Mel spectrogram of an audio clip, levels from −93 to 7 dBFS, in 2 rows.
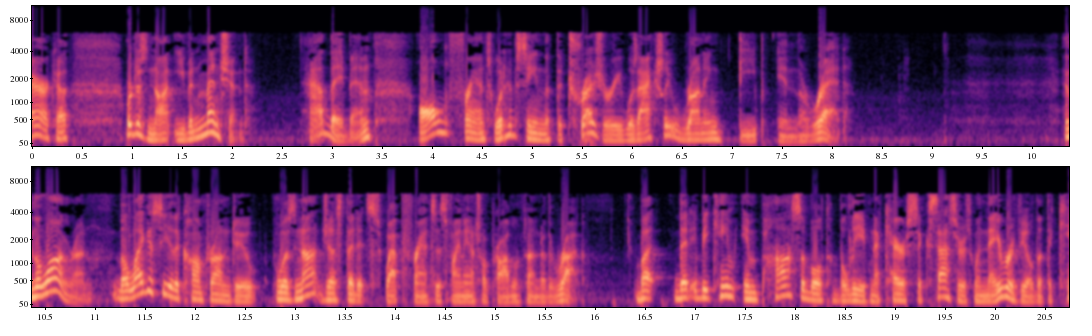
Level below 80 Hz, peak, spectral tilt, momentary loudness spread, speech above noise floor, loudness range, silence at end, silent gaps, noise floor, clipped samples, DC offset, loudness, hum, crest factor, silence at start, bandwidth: -42 dBFS; 0 dBFS; -6.5 dB/octave; 9 LU; 37 dB; 4 LU; 0 s; none; -51 dBFS; 0.3%; under 0.1%; -14 LUFS; none; 14 dB; 0 s; 8.2 kHz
